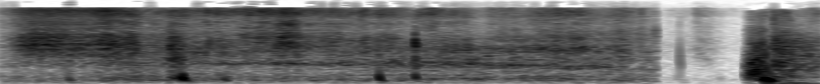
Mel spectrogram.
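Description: Steady rustling noise of a handheld camera being carried, with a few faint clicks. The sound drops out briefly near the end and is followed by a short, loud thump.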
